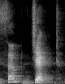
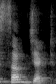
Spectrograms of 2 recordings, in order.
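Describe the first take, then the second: First: The stress is on the second syllable. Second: The stress is on the first syllable. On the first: The word is used as a verb. "As a verb अगर subject को use करेंगे तो ये second syllable पे" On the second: The word is used as a noun. "As a noun अगर use करेंगे first syllable सब पे आएगी"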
